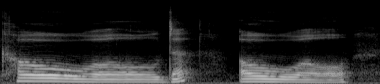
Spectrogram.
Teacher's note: there's really the O diphthong, the W glide connecting them · So as I'm sliding, my rounded lips O unround, and that gliding happens.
